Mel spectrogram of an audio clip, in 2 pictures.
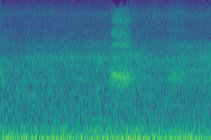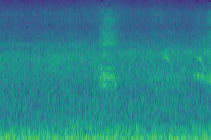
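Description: A bird calling twice, about three seconds apart, with a few faint higher chirps near the end, over a steady rumble of wind and sea.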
